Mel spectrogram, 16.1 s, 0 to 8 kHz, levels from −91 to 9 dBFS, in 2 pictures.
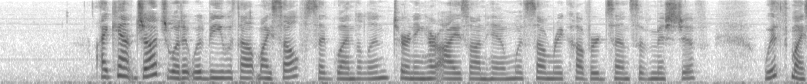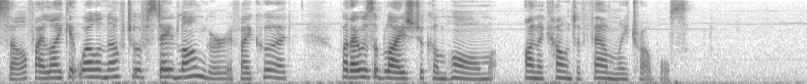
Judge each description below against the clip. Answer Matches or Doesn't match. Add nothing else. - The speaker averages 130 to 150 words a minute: Doesn't match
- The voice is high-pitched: Matches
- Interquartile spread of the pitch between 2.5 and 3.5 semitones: Matches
